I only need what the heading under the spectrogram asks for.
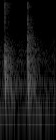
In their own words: Just like a bread roll, you know when they're done when you tap the bottom and they sound hollow.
